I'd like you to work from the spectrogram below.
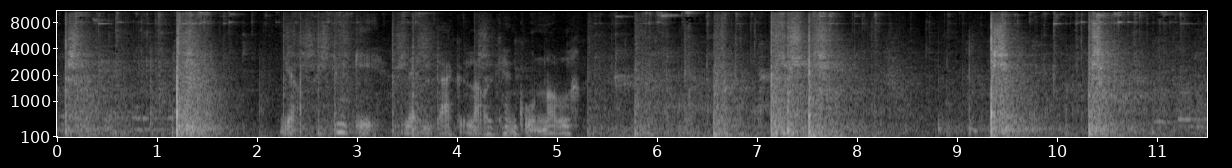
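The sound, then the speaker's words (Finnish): Several hard punches from a boxer thud into a heavy boxing bag at close range at uneven intervals, each strike sharp and loud, while people talk in between. “kun … vähän hakkaa säkkiä”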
